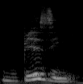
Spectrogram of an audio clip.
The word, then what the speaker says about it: busy: We pronounce this like it's a short I sound, We say busy.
